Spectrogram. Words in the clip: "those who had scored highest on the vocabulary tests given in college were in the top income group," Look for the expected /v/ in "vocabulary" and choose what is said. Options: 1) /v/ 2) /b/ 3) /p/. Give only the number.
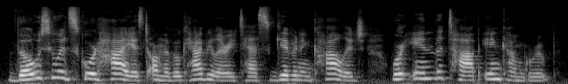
1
